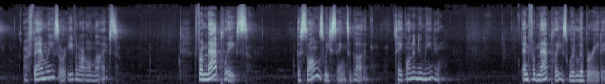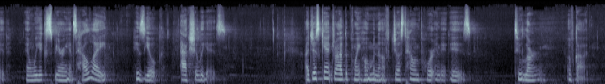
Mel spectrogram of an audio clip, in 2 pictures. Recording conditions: large echoing room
